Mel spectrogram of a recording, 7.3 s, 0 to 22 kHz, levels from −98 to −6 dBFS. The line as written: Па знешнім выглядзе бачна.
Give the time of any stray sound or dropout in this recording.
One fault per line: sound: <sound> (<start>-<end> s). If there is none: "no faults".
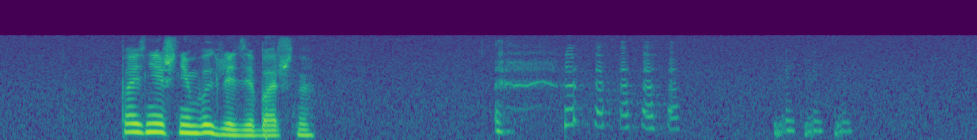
sound: laugh (3.6-5.1 s)
sound: laugh (5.8-6.4 s)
